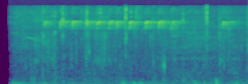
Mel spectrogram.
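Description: Rural outdoor ambience: a bird trilling high and steadily in short pulses over a low rumble.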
